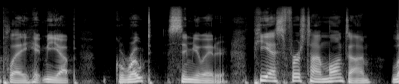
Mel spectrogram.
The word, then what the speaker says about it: Groat Simulator: Like goat, he says it's pronounced Goat Simulator with an R. So GR. There you go. Groat Simulator says, I shouldn't have to say this, but 9 times out of 10, people pronounce it like grout.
